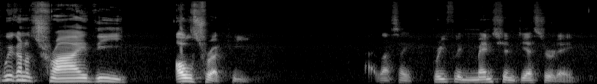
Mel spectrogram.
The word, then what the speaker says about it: Ultra Key: It has to be pronounced Ultra key. Like Ultra Kill in the old Unreal Tournament games.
